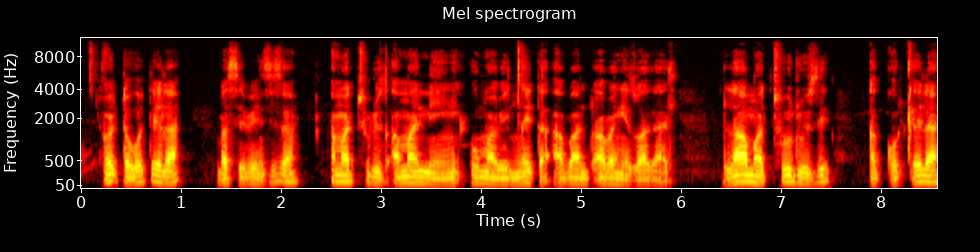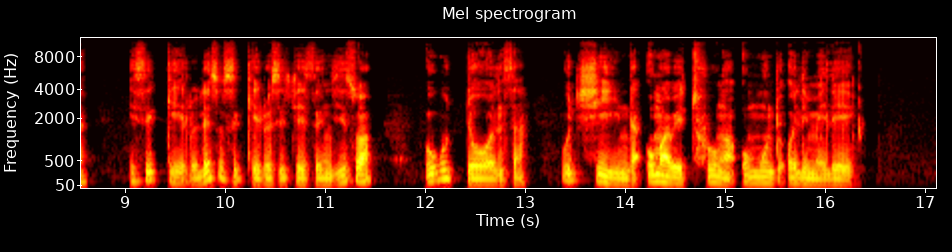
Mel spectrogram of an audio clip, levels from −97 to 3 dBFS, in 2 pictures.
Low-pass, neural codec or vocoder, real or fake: 10.8 kHz; none; real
